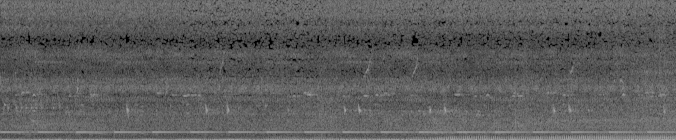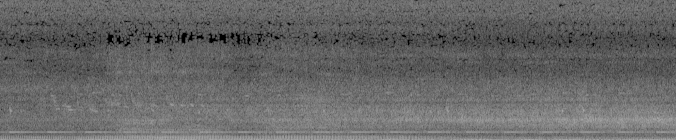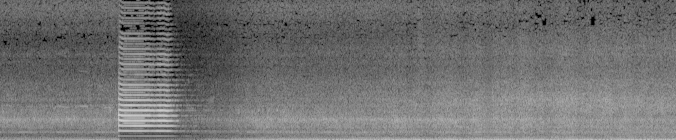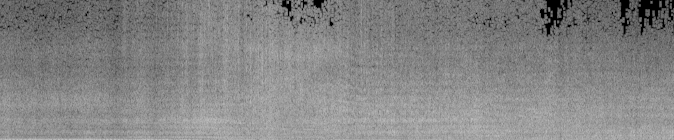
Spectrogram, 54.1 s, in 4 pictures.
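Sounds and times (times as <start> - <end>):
locomotive engine running: 0.0 - 54.0
train horn blast: 29.4 - 31.5
wheels clacking over rail joints: 31.6 - 54.0.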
